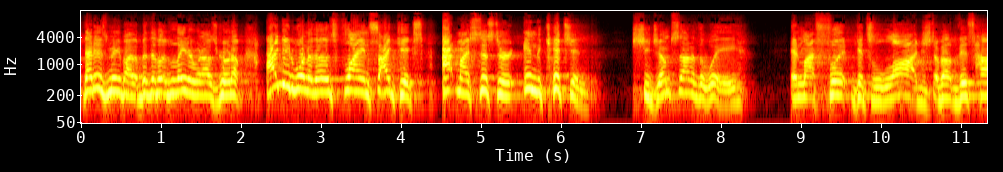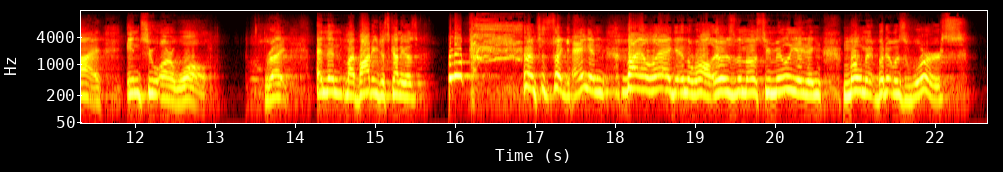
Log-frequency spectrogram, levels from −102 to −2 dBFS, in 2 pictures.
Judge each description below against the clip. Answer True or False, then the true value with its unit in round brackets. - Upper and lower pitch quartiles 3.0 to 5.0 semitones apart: True (4.2 semitones)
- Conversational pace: True (195 wpm)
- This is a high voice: True (220 Hz)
